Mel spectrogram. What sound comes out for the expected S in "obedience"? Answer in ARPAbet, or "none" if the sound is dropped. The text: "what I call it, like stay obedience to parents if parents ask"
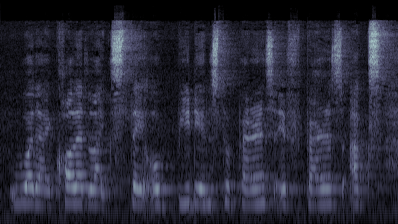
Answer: S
